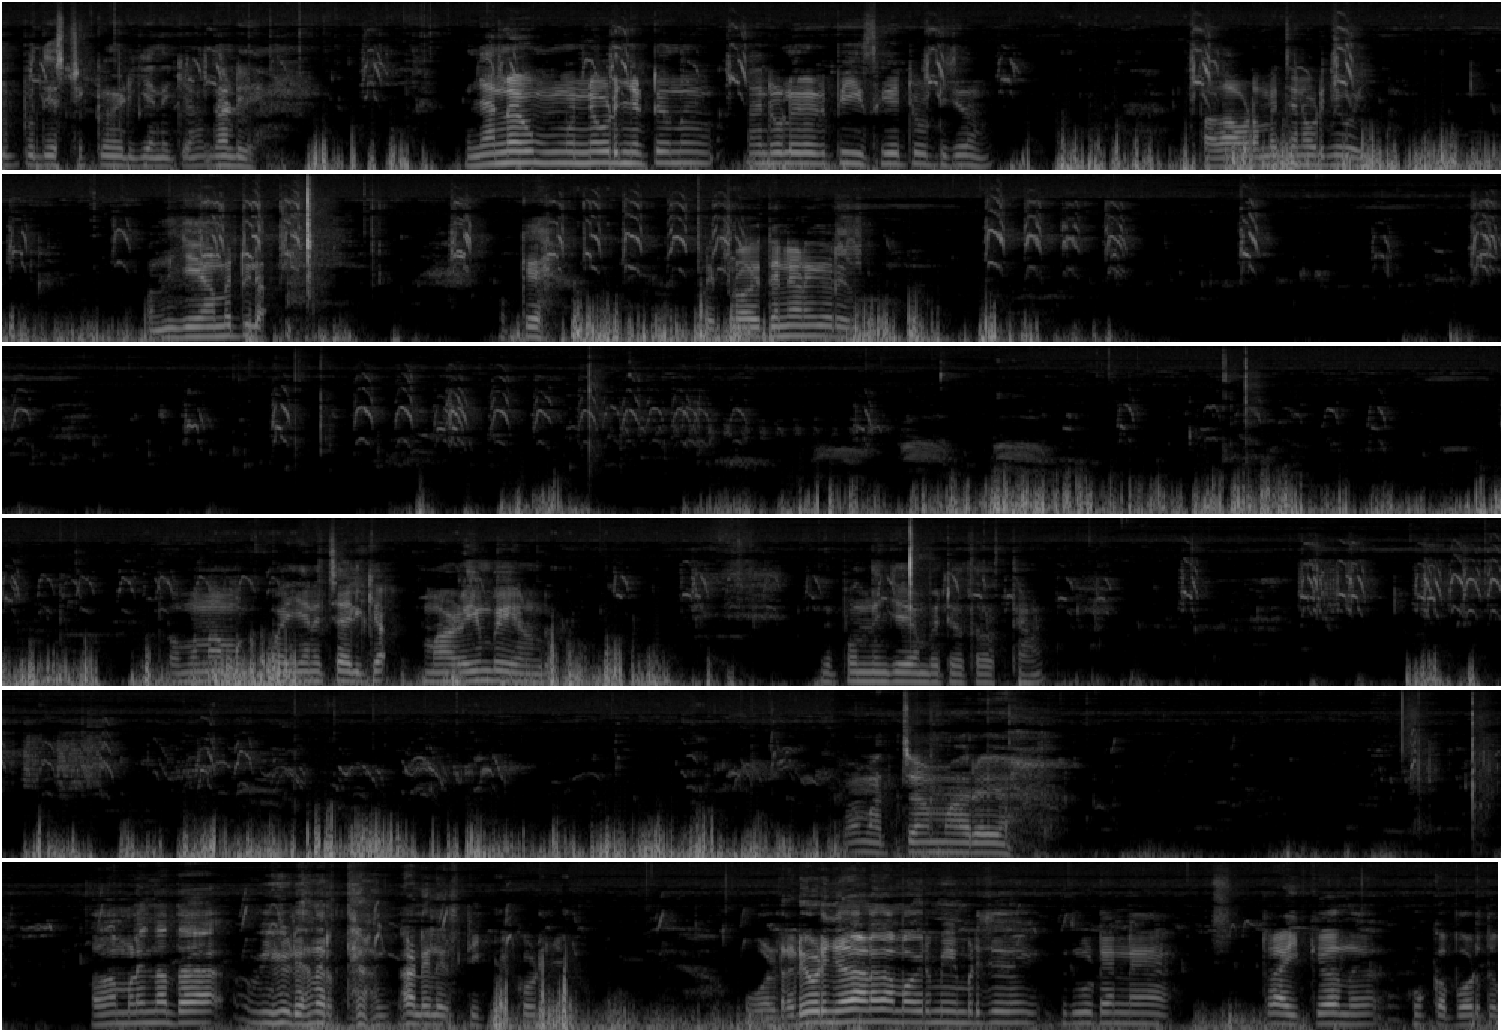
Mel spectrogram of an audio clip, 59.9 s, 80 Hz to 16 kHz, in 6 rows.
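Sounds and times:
small birds chirping: 0.0 - 59.8
low rumble on microphone: 22.5 - 35.6, 38.9 - 49.4, 51.0 - 59.9
man speaking: 45.6 - 47.0, 50.6 - 53.8, 55.0 - 57.8.

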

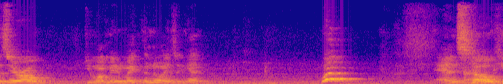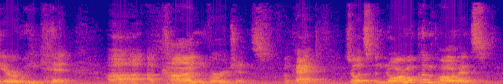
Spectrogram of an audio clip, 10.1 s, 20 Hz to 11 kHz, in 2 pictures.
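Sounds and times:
man calling woo: 3.2 - 3.7.

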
